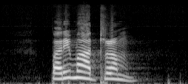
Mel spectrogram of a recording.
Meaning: 1. exchange, interchange 2. behaviour, conduct 3. intercourse
- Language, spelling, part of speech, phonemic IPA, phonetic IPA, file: Tamil, பரிமாற்றம், noun, /pɐɾɪmɑːrːɐm/, [pɐɾɪmäːtrɐm], Ta-பரிமாற்றம்.ogg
